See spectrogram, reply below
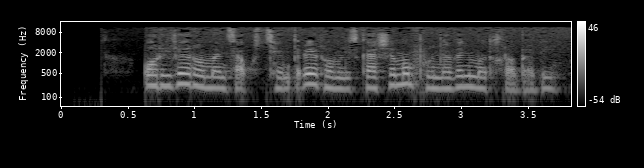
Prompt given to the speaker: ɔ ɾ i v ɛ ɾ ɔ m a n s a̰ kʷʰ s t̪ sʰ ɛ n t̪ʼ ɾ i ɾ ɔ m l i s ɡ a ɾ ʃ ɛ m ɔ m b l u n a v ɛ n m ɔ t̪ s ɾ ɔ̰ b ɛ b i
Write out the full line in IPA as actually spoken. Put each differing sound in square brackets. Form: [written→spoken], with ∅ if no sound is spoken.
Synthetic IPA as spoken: ɔ ɾ i v ɛ ɾ ɔ m a n s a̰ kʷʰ s t̪ sʰ ɛ n t̪ʼ ɾ i ɾ ɔ m l i s ɡ a ɾ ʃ ɛ m ɔ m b [l→ɾ] u n a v ɛ n m ɔ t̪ [s→χ] ɾ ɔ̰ b ɛ b i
